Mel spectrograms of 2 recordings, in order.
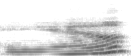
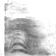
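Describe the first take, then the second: First: The word is drawn out slowly, sound by sound. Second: The word is said quickly as one unit. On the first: "Say it slowly" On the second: "fast like a word"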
